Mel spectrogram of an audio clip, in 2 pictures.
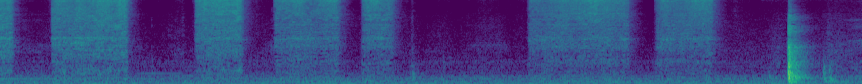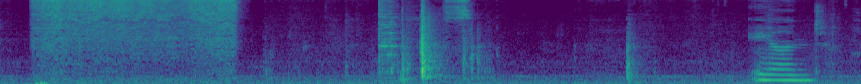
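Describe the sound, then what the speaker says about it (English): Several bursts of ColorWow texturizing spray hissing from a can onto wavy hair, repeated short sprays with pauses between them, close and moderately loud, with a few handling sounds. "And I'm going to spray."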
